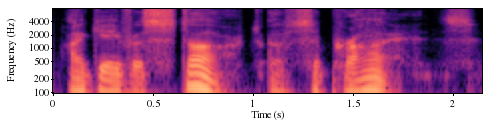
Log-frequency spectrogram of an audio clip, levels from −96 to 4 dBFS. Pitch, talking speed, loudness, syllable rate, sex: 90 Hz, 170 wpm, -21 LUFS, 5.5 syllables/s, male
